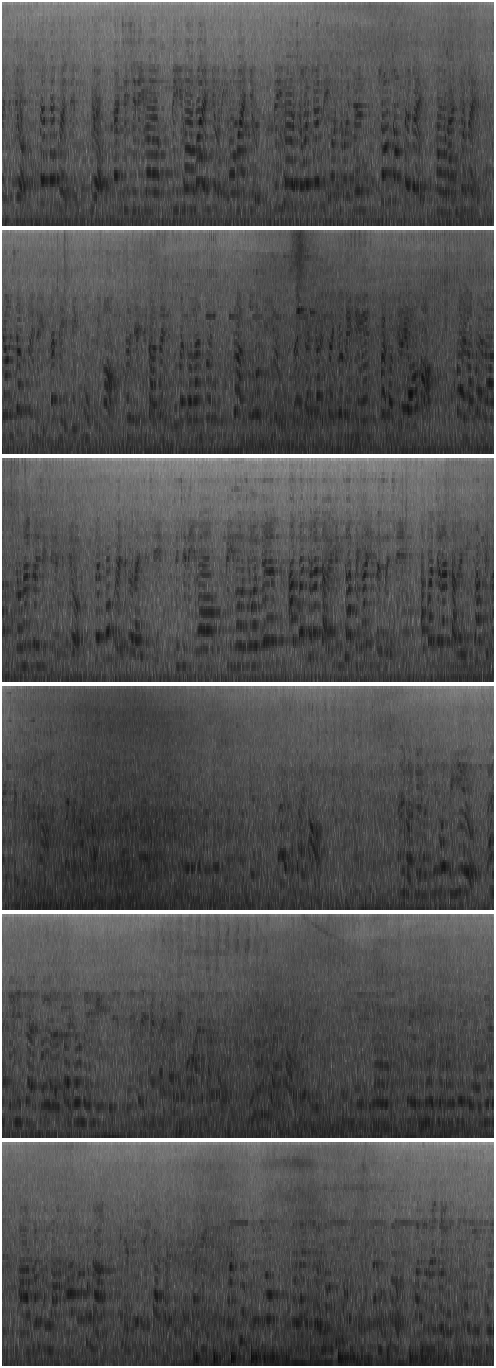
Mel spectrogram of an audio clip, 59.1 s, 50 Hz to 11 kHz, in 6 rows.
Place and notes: Sanmin Rd., Luzhou Dist., New Taipei City - Election-related Activities publicity
New Taipei City, Taiwan, January 2012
